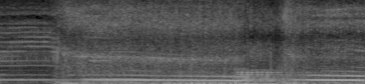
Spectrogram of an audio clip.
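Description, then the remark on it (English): A surgical power saw whines steadily and loudly for a few seconds during knee ligament surgery, its high motor pitch sagging slightly as it cuts, with no voices present. “Can you hear that power saw?”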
